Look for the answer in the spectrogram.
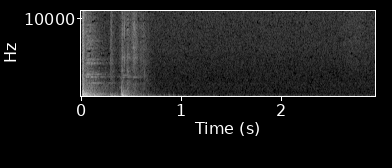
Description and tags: Brick fall on carpet -3db
A delightful THUD as this brick drops onto the carpet and flips onto its side. Audio raw and unprocessed.
brickle, brick, bricks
